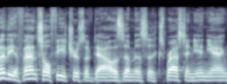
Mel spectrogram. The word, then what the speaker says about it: Taoism: do with uh taoism frequently it's pronounced taoism so people go back and forth some people call it dausum tells them and it's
